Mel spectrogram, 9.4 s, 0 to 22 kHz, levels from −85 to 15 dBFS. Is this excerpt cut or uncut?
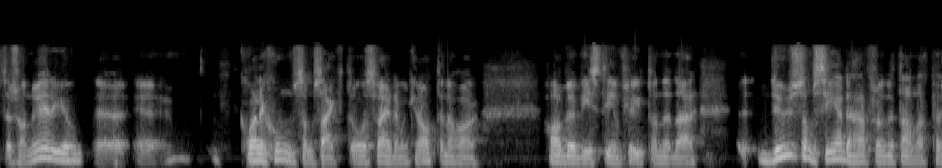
uncut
